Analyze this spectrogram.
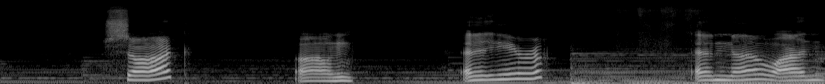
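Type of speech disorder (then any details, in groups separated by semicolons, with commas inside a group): Bulbar dysarthria; bulbar-onset ALS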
